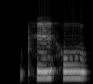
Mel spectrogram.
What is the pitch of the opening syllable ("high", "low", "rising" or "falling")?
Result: high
